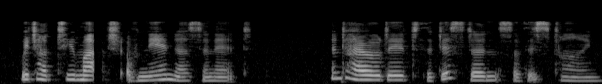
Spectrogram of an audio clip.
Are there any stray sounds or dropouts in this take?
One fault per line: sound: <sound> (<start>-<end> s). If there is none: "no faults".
sound: dropout (0.9-1.0 s)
